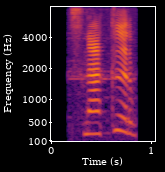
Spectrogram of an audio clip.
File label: Semai, ideophones; Texture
